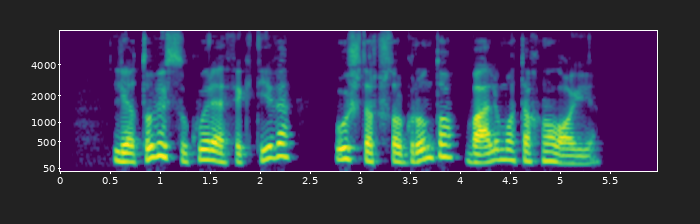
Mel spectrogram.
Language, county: Lithuanian, Vilnius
